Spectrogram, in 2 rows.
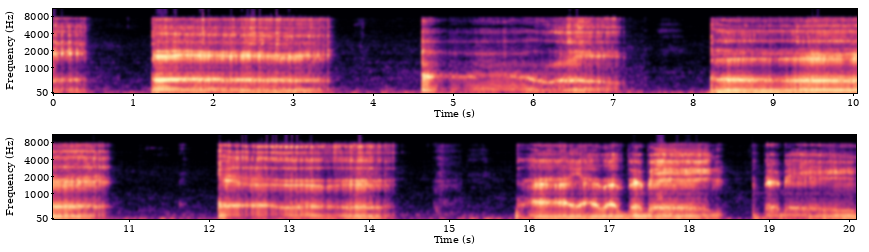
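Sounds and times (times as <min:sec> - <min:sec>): person burping: 0:00.0 - 0:00.5, 0:01.2 - 0:03.6, 0:04.6 - 0:07.2, 0:08.2 - 0:10.8, 0:12.1 - 0:15.0, 0:15.8 - 0:20.0.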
